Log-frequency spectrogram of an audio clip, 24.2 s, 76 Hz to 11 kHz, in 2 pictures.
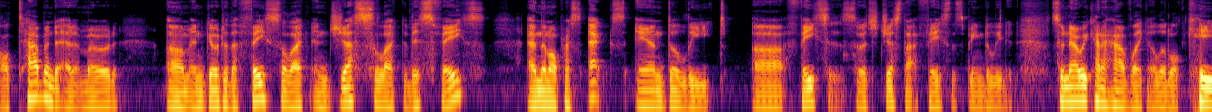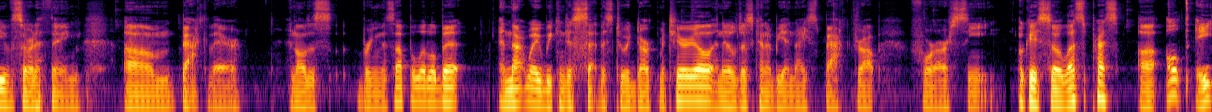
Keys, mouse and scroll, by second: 0.1 Tab, 2.3 click, 3.1 right click, 3.9-4.9 middle drag, 4.9-6.7 scroll up 1, 6.7-8.3 scroll up 1, 8.3 x, 8.6-12.7 middle drag, 12.7 Tab, 12.9 middle click, 13.1 scroll up 2, 13.5 g, 16.7 a, 16.8 scroll down 6, 17.0 scroll up 3, 17.4 middle click, 17.6 scroll up 1, 18.4-18.8 scroll up 2, 18.8-20.0 shift+middle drag, 20.0-20.4 scroll up 1, 20.4-21.8 shift+middle drag, 21.8 scroll down 1, 22.1 shift+middle click, 22.8 scroll down 1, 23.1 middle click, 23.9 alt+h.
